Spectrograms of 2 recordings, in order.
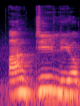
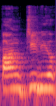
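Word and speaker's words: punctilio: I don't know but Tushar maybe right, একদমই অশ্বিনী, অশ্বিনী একদমই পাংটিলিও কথাটা হবে, ওকে? পাংটিলিও, তুষার ভালো অ্যান্সার দেয়, স্যার টি পারলাম এইটা পালো না, আচ্ছা আচ্ছা এটা হবে পাংটিলিও কথাটা, PUNC এর উচ্চারণটা হয় না, TILIO হবে, পাংটিলিও কথাটা হবে, ওকে?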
